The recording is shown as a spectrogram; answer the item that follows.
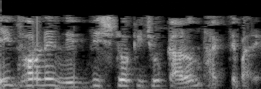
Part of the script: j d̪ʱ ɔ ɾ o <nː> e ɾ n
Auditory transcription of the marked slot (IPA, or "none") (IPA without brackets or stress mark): n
